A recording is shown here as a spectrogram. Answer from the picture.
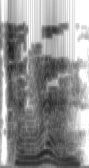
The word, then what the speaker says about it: Chen Yuan: My name is Chen Yuan. – How do you spell that? – It's C-H-E-N and Y-U-A-N.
